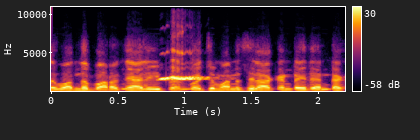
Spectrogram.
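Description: A man talking without a break, with a short, steady, high whistle-like tone about a second in that ends in a click.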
